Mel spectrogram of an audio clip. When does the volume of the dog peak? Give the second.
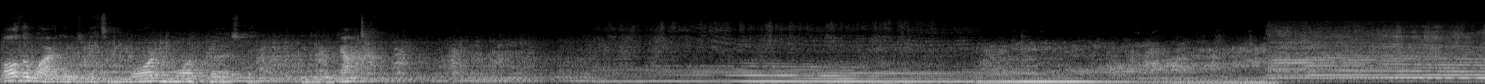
4 s.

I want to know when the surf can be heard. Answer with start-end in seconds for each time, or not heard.
not heard.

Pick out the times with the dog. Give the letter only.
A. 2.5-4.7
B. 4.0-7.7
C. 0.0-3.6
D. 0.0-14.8
A.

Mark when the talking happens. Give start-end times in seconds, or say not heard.
0.0-3.6.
